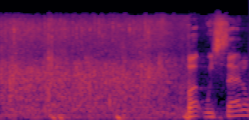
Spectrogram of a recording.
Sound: applause

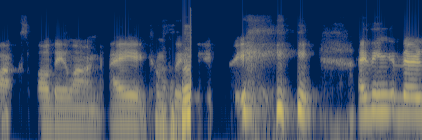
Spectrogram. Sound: laughs

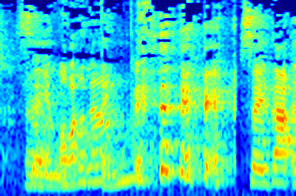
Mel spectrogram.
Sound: laughs

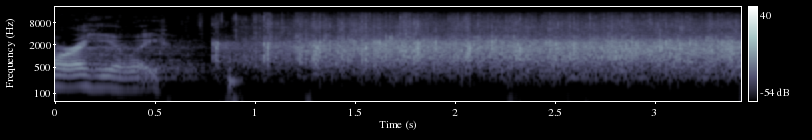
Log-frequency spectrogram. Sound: applause

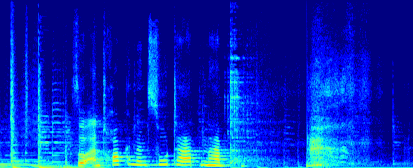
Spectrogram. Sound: bowl clinks; laughing

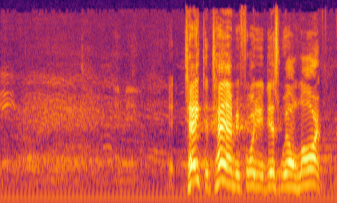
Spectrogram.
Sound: audience Agrees

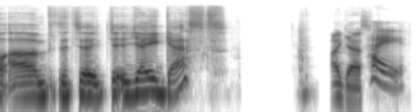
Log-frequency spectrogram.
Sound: stammers

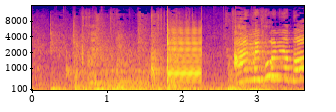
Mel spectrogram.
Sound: buzzer buzzing

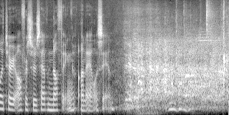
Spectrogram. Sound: laughter and Applause

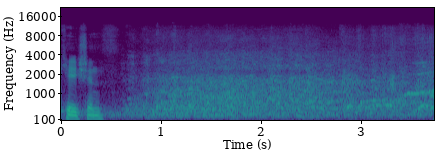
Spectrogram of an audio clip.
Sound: laughter

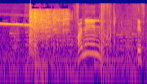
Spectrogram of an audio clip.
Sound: glass shattering

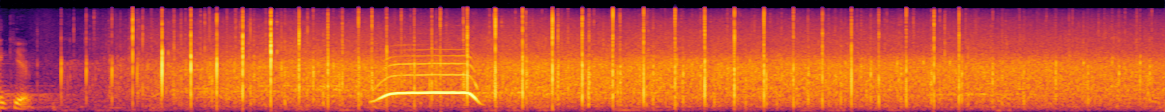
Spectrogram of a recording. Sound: cheers and Applause

